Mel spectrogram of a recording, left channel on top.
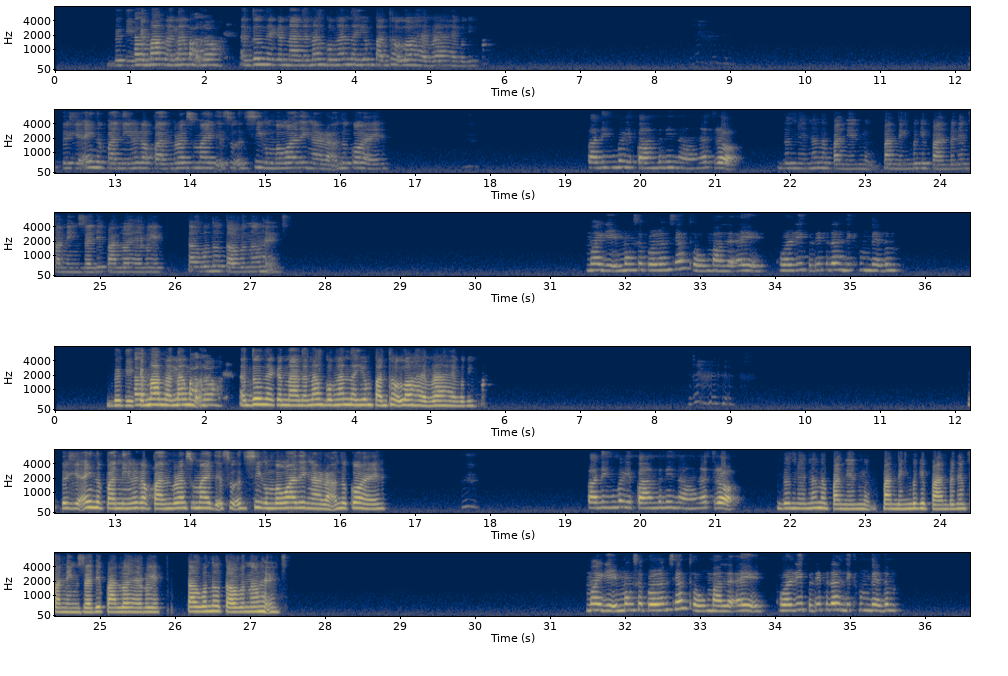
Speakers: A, on the right (about 45°); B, on the right (about 25°).
A: ꯑꯗꯨꯒꯤ ꯀꯅꯥꯅ
B: ꯃꯥꯕꯨ ꯌꯨꯝ
A: ꯅꯪ
B: ꯄꯥꯜꯂꯣ
A: ꯑꯗꯨꯅꯦ ꯀꯅꯥꯅ ꯅꯪꯕꯨ ꯉꯟꯅ ꯌꯨꯝ ꯄꯥꯟꯊꯣꯛꯂꯣ ꯍꯥꯏꯕ꯭ꯔꯥ ꯍꯥꯏꯕꯒꯤ ꯑꯗꯒꯤ ꯑꯩꯅ ꯄꯥꯅꯤꯡꯉꯒ ꯄꯥꯟꯕ꯭ꯔꯥ ꯁꯨꯃꯥꯏꯗꯤꯦ ꯑꯁꯤꯒꯨꯝꯕ ꯋꯥꯗꯤ ꯉꯥꯏꯔꯛꯑꯅꯨꯀꯣ ꯍꯥꯏ
B: ꯄꯥꯅꯤꯡꯕꯒꯤ ꯄꯥꯝꯕꯅꯤꯅ ꯅꯠꯇ꯭ꯔꯣ
A: ꯑꯗꯨꯅꯦ ꯅꯪꯅꯅꯤꯡ ꯄꯥꯅꯤꯡꯕꯒꯤ ꯄꯥꯟꯕꯅꯦ ꯄꯥꯅꯤꯡꯗ꯭ꯔꯗꯤ ꯄꯥꯜꯂꯣꯏ ꯍꯥꯏꯕꯒꯤ ꯇꯧꯒꯅꯨ ꯇꯧꯒꯅꯨ ꯍꯥꯏ
B: ꯃꯥꯣꯏꯒꯤ ꯏꯃꯨꯡꯁ꯭ꯔꯣꯕ꯭ꯂꯦꯝꯁ ꯊꯣꯛ ꯃꯥꯜꯂꯦ ꯑꯩ ꯋꯥꯔꯤ ꯈꯤꯇꯅꯗꯤ ꯈꯨꯝꯗꯦ ꯑꯗꯨꯝ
